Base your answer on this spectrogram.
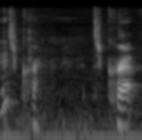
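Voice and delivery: giggling fit, can't get it out; squeaky laughter through the words; hiccup giggles. Real, not acted. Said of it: "I can't stop laughing".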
